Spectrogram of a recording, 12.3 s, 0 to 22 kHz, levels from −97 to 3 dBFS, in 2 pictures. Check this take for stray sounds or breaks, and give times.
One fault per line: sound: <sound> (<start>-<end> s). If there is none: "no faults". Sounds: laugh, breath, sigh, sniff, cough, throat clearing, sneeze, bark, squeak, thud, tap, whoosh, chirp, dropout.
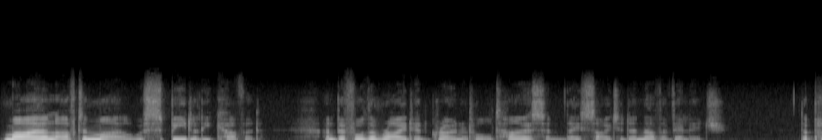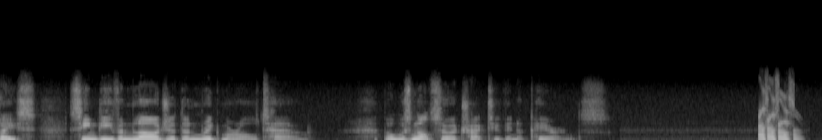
sound: chirp (11.9-12.2 s)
